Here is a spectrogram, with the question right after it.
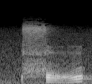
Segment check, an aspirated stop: absent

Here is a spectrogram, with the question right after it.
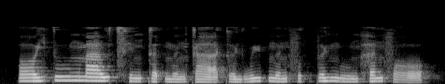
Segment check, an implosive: absent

